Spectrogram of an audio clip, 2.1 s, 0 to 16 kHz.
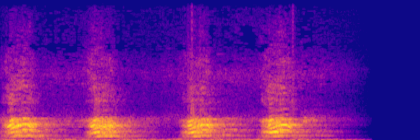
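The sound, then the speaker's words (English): Four dog barks, evenly spaced and fairly loud, each a short mid-pitched burst with a brief tail, followed by silence. “2. Dog.”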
